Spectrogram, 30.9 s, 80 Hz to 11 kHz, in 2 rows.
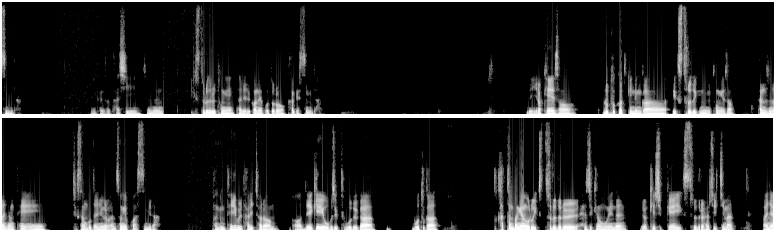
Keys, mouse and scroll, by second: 5.4 KP_1, 9.3 g, 10.9-13.0 middle drag, 19.6-22.7 middle drag, 29.1-30.3 middle drag.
